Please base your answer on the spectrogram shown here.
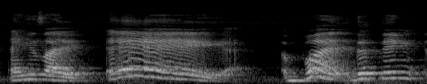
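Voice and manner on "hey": higher, gliding hey; imitated drawn-out greeting. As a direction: imitate his stretched-out greeting. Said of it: "he did one of those".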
